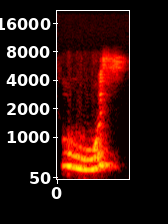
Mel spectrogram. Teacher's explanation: if my vowel in front of it is a long vowel, so foot is Fuß, so my U is long. So then I do the Fu with a sharpest S.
